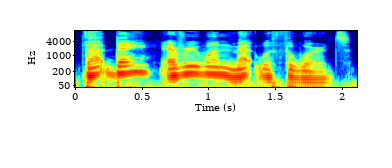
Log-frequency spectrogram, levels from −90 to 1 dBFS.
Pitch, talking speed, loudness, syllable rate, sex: 140 Hz, 200 wpm, -19 LUFS, 5.2 syllables/s, male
